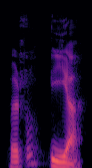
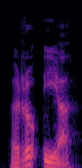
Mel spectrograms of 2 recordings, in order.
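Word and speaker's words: رؤية: you will know that ta marbuta can be taken as a silent letter. That is why I am only pronouncing up to the ya with the fatha.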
